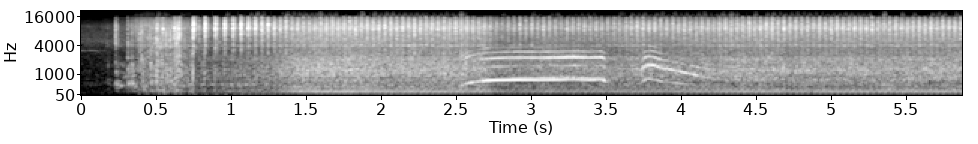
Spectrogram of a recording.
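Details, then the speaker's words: Briggs & Stratton lawn mower with plastic carburetor, sat outside a couple of years and wouldn't start. After the carburetor was cleaned and fresh fuel added, a few pull-start chuffs, then it catches and settles into a steady, even buzz with no misses or surging. "we'll throw the filter back on and we'll make sure she fires right"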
